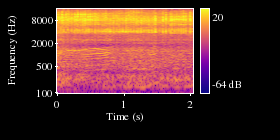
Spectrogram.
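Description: A pack of 125cc two-stroke kart engines running at part throttle on the rolling formation lap, heard at a distance. Several engine notes overlap and glide slowly in pitch.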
